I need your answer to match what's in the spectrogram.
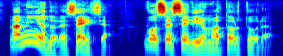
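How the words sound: There is a pause after "adolescência". "com vírgula"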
